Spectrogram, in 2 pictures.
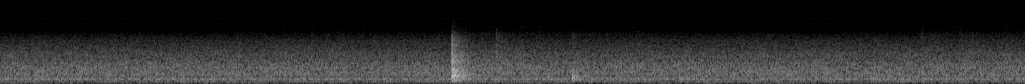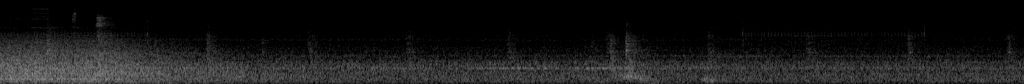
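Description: Room tone with no piano played: a steady hum and hiss from a running machine winds down and stops about twelve seconds in. A sharp knock comes about four and a half seconds in, a fainter click a second later, and a soft thump a few seconds before the end.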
